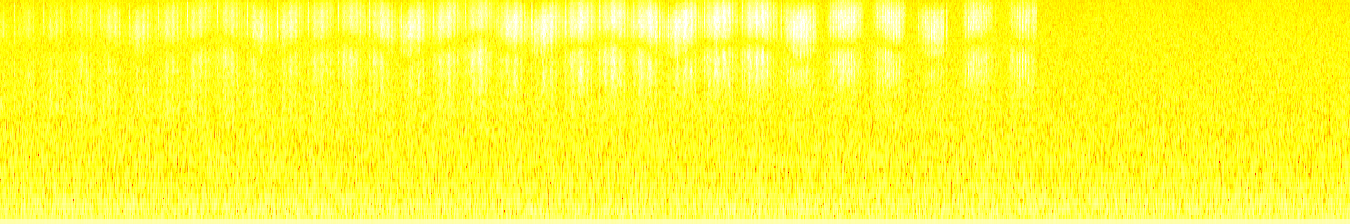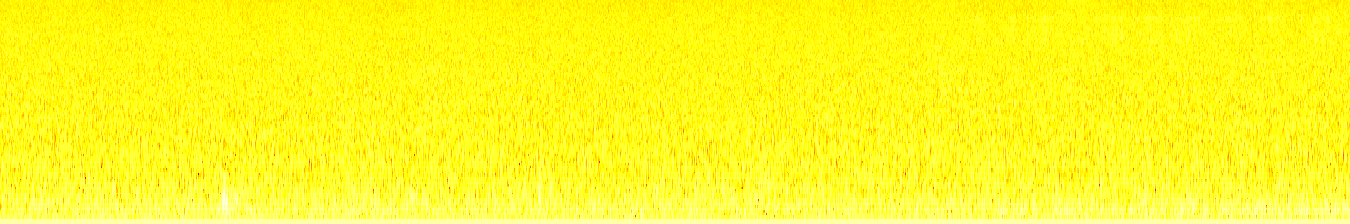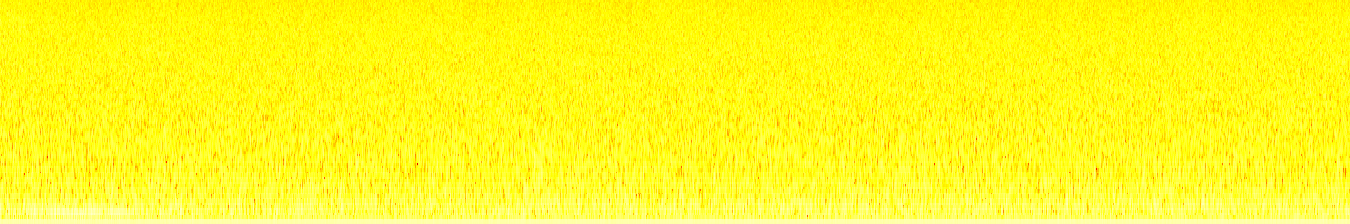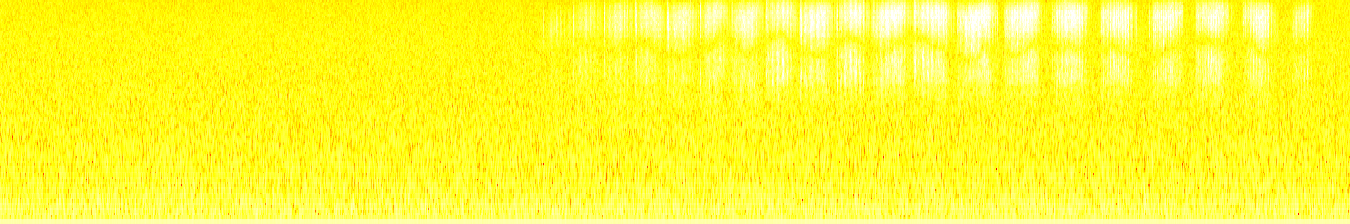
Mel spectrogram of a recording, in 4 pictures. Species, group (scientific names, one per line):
Chorthippus mollis
Orthoptera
